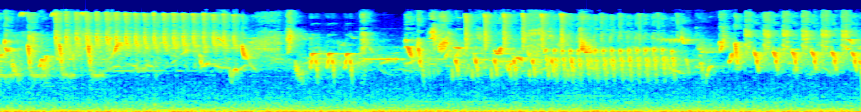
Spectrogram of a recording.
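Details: Common nightingale song: rapid rattling trills and repeated clicking notes alternate with sharper whistled phrases, nearly continuous, over a steady low background hiss.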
